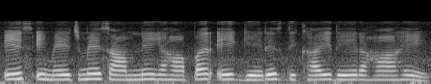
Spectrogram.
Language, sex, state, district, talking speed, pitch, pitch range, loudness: Hindi, female, Rajasthan, Jaipur, 165 wpm, 220 Hz, 215-235 Hz, -14 LUFS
